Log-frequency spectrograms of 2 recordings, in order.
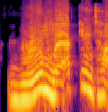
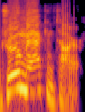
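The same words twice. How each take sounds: First: It is said in a put-on Scottish accent. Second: It is said in the speaker's usual accent.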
